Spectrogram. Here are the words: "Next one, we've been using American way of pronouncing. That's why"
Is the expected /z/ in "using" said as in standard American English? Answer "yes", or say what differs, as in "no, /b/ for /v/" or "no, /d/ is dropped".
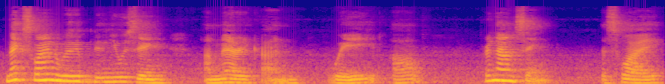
yes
